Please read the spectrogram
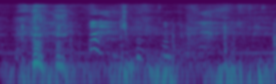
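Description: A man and a woman laughing briefly while jogging.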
